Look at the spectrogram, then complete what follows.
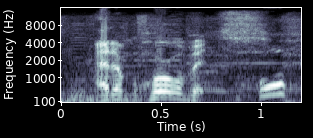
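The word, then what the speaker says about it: Adam Horovitz: Adam Horowitz.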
